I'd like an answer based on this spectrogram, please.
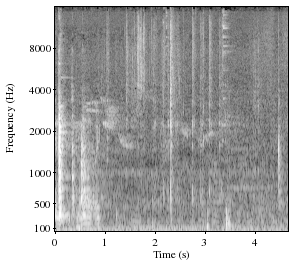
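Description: Tableware knocking on a table: one sharp knock at the very start, then a few small clicks over quiet outdoor air with faint bird chirps.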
